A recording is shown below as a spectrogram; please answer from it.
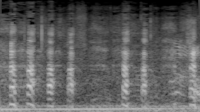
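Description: A man laughing heartily: a quick run of short 'ha-ha' pulses, about five a second, fading out near the end. A steady low hum runs underneath.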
